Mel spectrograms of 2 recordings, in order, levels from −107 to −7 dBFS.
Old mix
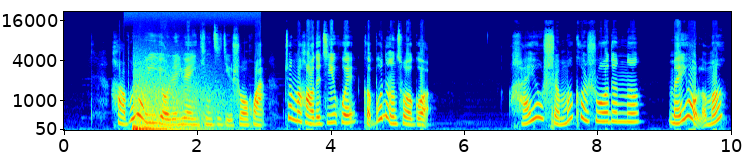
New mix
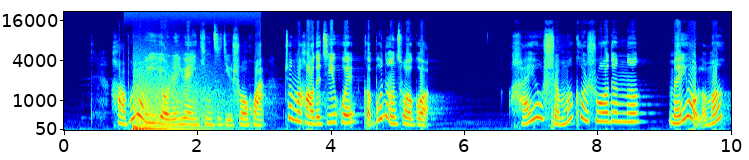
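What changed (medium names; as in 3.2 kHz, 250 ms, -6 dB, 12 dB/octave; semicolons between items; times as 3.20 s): background -4.0 dB; reverb: on, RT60 0.85 s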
